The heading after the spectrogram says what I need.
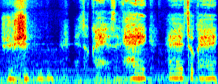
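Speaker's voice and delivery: hushed, urgent whisper. A hidden voice behind the stable doors shushes the horses, urgent whisper. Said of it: "you hear a whispered voice try, trying to shush them".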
